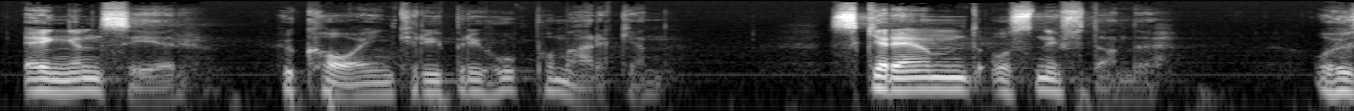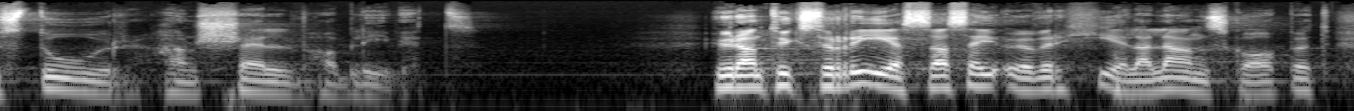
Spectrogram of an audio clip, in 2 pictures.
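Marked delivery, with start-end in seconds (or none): none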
